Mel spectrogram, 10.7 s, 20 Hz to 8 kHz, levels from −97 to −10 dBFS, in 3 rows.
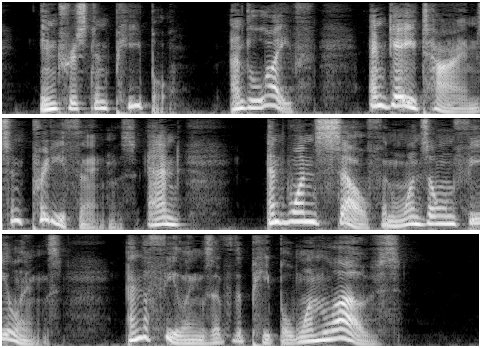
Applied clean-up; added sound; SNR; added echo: none; none; none; none.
